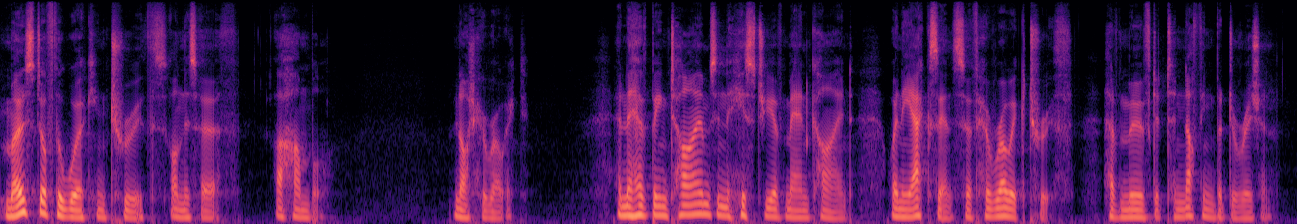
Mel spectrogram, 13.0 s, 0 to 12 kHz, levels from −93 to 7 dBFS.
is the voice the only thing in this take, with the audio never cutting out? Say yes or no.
yes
